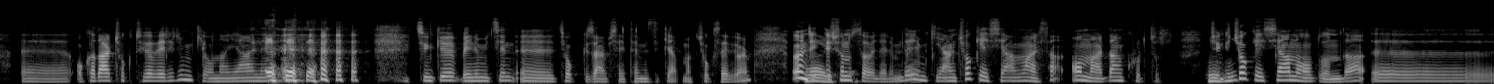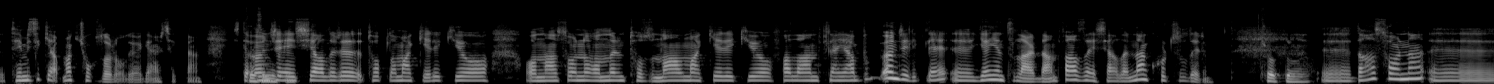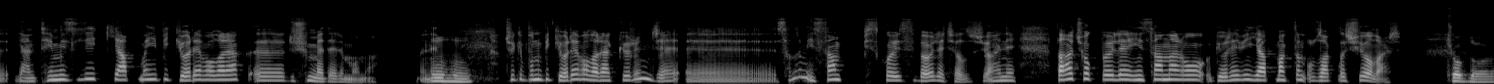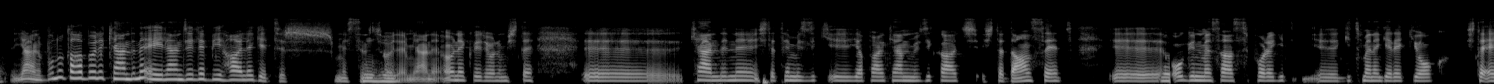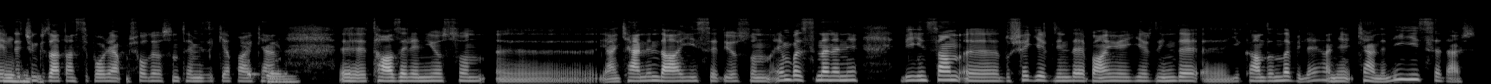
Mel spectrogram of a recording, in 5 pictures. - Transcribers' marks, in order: laugh; chuckle; tapping; unintelligible speech
- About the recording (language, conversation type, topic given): Turkish, podcast, Haftalık temizlik planını nasıl oluşturuyorsun?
